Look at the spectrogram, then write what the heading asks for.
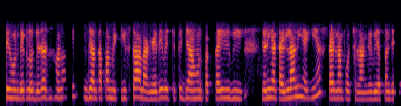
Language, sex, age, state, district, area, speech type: Punjabi, female, 45-60, Punjab, Muktsar, urban, conversation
